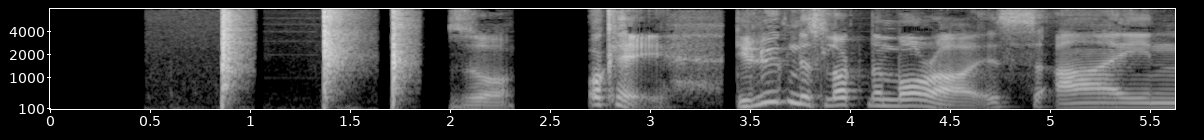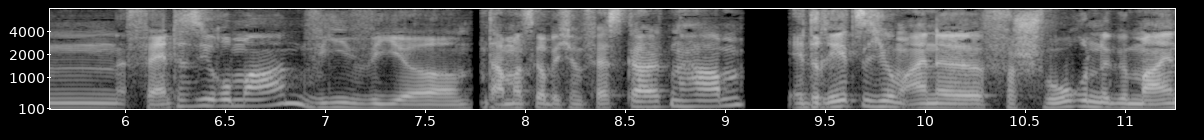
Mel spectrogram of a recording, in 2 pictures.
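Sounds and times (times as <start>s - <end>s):
single hand clap: 0.8s - 1.9s
speech: 2.1s - 11.2s.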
